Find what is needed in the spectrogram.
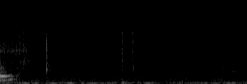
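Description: A few faint, short clicks and taps from hands handling a hardcover picture book, held up open.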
